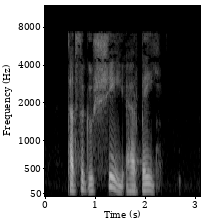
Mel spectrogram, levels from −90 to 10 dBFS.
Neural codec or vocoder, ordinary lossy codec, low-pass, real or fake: none; MP3, 48 kbps; 7.2 kHz; real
